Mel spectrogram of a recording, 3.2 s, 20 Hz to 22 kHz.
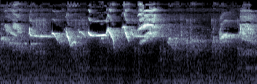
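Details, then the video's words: Oriental magpie-robin singing in a breeding aviary, 2022: swooping whistles and short buzzy notes run in quick phrases, followed by a brief pause and a fresh burst. "Giọng Chim Choè Than Hót"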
